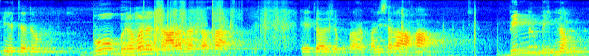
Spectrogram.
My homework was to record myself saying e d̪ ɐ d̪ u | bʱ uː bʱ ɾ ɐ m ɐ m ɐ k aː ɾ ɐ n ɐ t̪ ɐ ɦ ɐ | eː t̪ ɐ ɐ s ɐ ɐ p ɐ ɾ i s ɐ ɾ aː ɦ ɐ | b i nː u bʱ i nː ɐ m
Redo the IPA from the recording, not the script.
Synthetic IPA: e t̪ ɐ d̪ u | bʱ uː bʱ ɾ ɐ m ɐ n ɐ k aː ɾ ɐ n ɐ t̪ ɐ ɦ ɐ | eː t̪ ɐ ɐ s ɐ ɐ p ɐ ɾ i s ɐ ɾ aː ɦ ɐ | b i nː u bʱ i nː ɐ m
